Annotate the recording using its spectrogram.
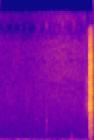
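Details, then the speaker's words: Single sharp elbow joint crack during a tricep stretch, heard at the end of a quiet stretch; harmless crack in an adult who reports weak triceps and shoulders with low muscle mass. "Oh, that was my elbow. Did you hear that crack?"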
